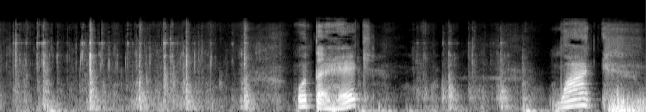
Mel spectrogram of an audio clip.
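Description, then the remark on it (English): The handle of a locked studio door is rattled and jiggled in a quick run of sharp metallic clicks and clunks, then a voice exclaims in surprise, with a few more rattles following. “I'm just going to open my door now.”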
